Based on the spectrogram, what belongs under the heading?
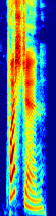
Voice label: "question", English; 3000 words

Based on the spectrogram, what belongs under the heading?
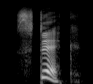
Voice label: "stick", English; 3000 words

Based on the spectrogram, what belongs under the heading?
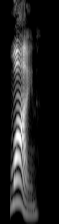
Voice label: "WINE", English; 3000 words

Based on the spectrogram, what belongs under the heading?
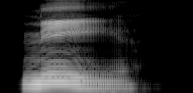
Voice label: "KNEE", english; 3000 words

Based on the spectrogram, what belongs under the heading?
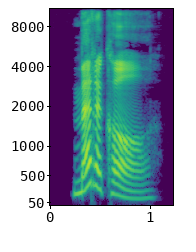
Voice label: "medical", English; 3000 words

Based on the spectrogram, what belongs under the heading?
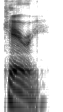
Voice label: "carry", english; 3000 words

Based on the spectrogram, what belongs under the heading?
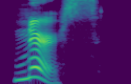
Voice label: "NURSE", English; 3000 words

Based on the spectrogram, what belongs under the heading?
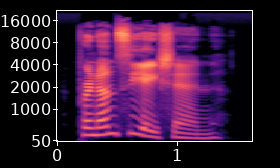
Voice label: "pronunciation", English; 3000 words

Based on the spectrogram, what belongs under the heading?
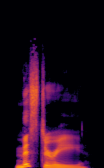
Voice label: "mystery", English; 3000 words

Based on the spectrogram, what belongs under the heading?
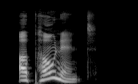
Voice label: "opponent", English; 3000 words

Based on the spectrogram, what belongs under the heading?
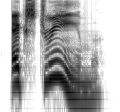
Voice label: "extreme", English; 3000 words

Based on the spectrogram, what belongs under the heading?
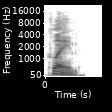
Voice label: "claim", english; 3000 words

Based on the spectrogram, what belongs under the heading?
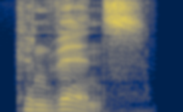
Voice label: "convince", English; 3000 words

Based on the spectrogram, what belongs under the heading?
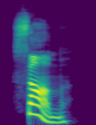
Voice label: "sum", English; 3000 words

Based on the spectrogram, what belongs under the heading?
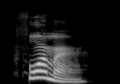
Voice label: "former", English; 3000 words

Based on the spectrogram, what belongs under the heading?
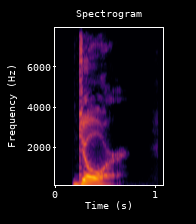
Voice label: "door", English; 3000 words

